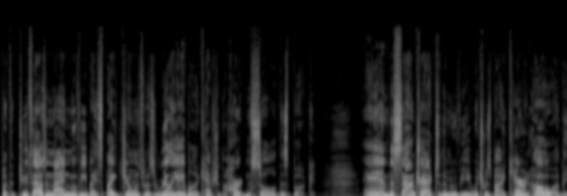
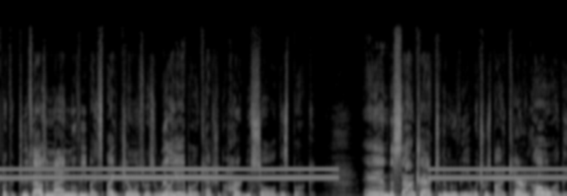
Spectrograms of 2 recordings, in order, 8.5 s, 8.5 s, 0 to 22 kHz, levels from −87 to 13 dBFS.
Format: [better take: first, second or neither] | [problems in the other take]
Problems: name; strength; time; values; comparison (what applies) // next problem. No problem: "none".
first | high-pitched whine; loud; until 5 s and from 6.5 s on; 2 kHz, 5 dB below the speech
